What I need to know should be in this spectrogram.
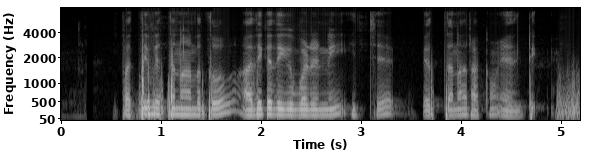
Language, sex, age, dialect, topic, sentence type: Telugu, male, 51-55, Utterandhra, agriculture, question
